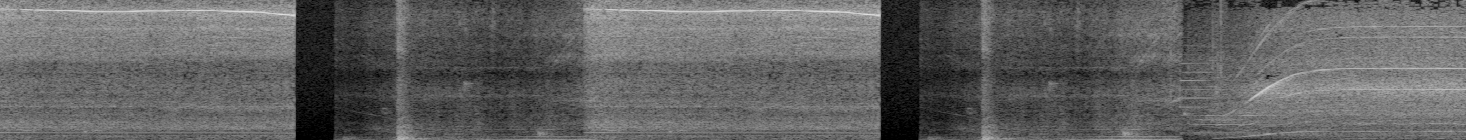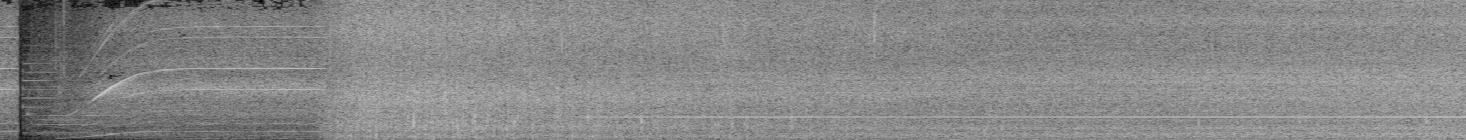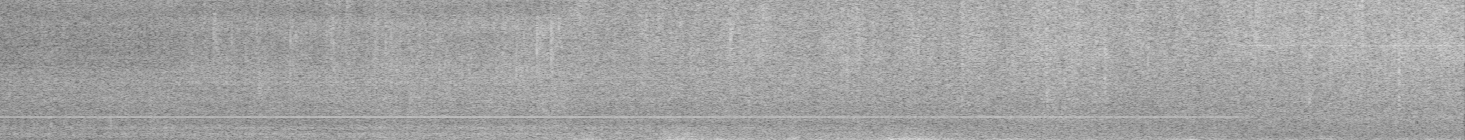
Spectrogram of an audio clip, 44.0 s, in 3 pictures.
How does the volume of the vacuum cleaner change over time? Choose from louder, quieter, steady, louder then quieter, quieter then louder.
louder.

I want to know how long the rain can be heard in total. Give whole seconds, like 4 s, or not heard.
26 s.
